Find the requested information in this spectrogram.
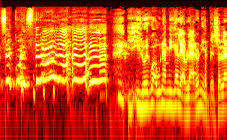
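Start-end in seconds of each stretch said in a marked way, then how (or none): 0.0-2.2 much higher, louder mock sobbing cry for mom; mocking the scam caller's fake crying; imitating crying plea. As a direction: ham up a kidnapped daughter wailing. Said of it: "llore y llore".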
